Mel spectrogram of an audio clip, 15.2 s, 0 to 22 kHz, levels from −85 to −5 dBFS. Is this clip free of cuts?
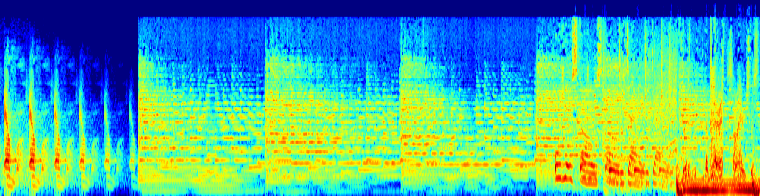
yes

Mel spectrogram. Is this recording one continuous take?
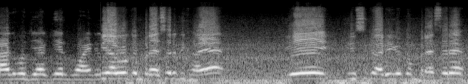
no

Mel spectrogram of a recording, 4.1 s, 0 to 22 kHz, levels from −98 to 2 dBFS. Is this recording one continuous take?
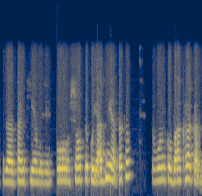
no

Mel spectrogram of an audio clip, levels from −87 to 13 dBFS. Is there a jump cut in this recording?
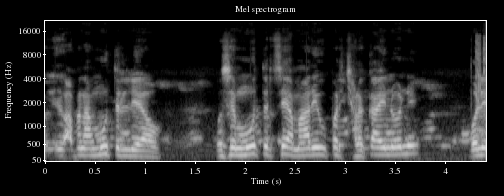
no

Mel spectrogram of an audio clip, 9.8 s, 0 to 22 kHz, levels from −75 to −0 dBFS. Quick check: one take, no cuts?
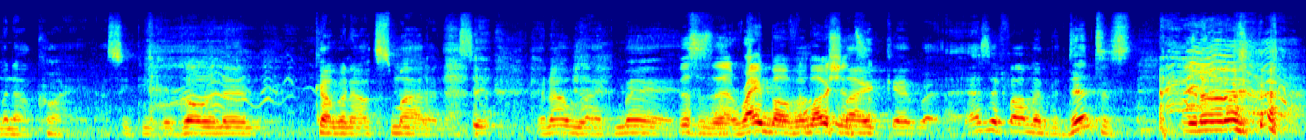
yes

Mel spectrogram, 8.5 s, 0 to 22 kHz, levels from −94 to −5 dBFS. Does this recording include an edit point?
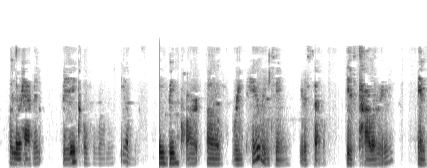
yes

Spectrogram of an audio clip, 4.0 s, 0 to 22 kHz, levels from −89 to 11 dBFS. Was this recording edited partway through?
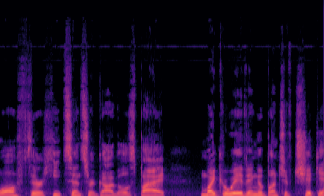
no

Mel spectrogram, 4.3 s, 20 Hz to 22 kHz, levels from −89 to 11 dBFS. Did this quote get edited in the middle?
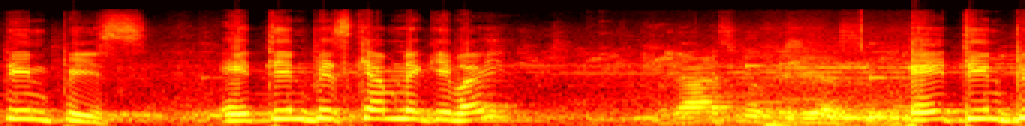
no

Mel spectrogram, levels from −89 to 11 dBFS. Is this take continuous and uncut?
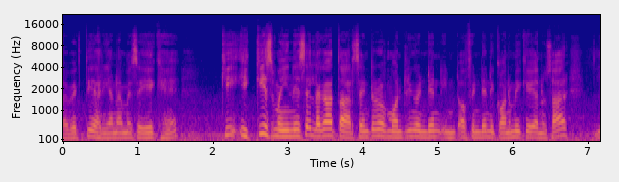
yes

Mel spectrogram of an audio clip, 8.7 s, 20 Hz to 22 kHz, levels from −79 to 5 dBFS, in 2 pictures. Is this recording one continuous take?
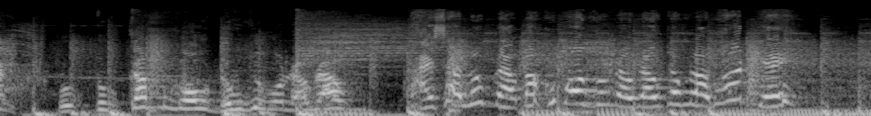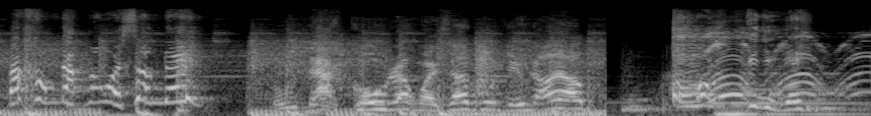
no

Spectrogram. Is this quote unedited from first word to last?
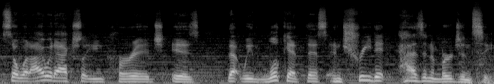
yes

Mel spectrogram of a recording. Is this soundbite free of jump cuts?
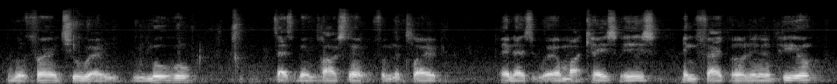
yes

